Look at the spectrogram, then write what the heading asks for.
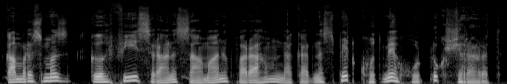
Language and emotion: Kashmiri, angry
